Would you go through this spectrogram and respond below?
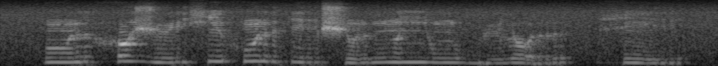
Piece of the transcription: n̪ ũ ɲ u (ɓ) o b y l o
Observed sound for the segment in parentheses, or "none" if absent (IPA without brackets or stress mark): m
